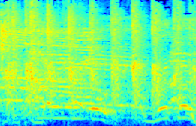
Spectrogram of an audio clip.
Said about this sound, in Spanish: Aplausos a …. Aplausos.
